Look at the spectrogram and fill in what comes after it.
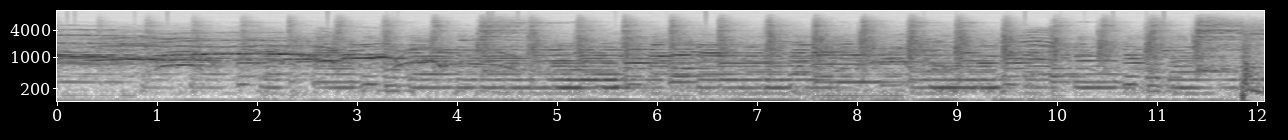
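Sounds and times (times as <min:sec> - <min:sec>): electric guitar chords: 0:00.0 - 0:12.0
drums and cymbal hits: 0:11.2 - 0:12.0.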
